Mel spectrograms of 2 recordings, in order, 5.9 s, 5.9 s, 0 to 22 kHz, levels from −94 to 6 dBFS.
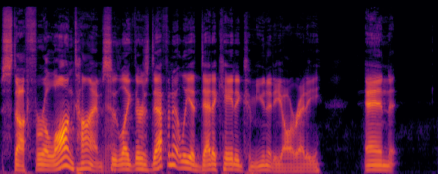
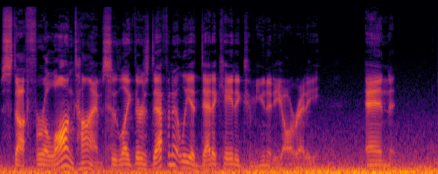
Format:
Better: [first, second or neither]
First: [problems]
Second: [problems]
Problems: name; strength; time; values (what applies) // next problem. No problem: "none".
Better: first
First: none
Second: low rumble; noticeable; throughout; 20 dB below the speech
